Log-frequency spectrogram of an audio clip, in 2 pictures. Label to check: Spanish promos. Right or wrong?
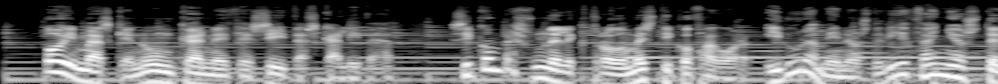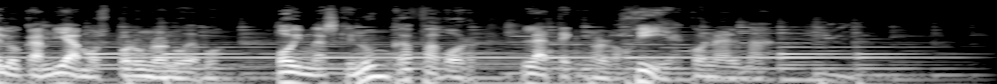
Right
